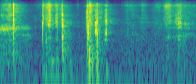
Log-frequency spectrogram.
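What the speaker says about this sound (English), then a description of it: "Let me shuffle." Tarot and oracle cards being shuffled by hand, a run of close riffling, flapping bursts in irregular clusters over a quiet room.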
